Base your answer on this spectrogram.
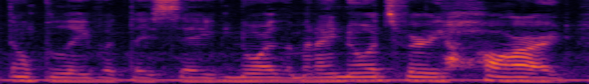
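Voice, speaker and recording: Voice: mid-range voice, little pitch movement, fairly quick. Earnest vlogger, noticeably noisy recording. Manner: earnest, emotional, hesitant. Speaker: amateur video creator. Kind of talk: earnest direct-to-viewer vlog talk.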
